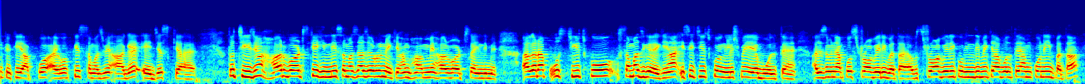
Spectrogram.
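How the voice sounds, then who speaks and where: Higher-voiced woman teaching English, lo-fi. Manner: explains each English phrase in Hindi, repeating and rephrasing; reads English sentences slowly, word by word. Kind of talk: explaining a lesson. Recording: dull lo-fi sound.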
